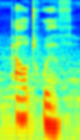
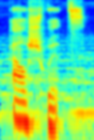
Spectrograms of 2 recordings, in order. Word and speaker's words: Auschwitz: They arrive at a place Bruno cannot pronounce properly. He calls it Out-With. We know it by another name. Auschwitz. Their new home is a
